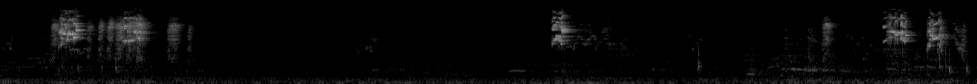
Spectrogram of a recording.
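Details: Lovebird chirping: shrill, high-pitched bursts of rapid chirps in three clusters, near the start, the middle and the end, with quiet pauses between them.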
